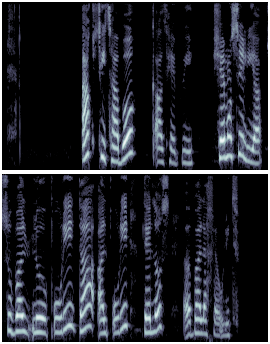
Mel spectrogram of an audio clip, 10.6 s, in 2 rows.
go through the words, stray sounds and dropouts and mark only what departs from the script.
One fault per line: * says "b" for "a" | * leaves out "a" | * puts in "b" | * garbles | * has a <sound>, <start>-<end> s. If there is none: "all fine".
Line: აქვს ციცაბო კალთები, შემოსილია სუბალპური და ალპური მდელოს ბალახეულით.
all fine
